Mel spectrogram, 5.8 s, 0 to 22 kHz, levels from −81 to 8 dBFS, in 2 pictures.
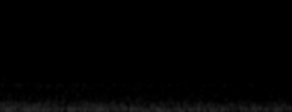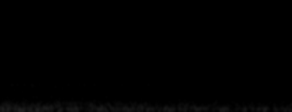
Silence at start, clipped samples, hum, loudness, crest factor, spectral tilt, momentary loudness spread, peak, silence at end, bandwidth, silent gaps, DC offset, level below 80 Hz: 0 s; under 0.1%; none; -69 LUFS; 16 dB; -6.5 dB/octave; 2 LU; -54 dBFS; 0 s; 19 kHz; none; under 0.1%; -78 dBFS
